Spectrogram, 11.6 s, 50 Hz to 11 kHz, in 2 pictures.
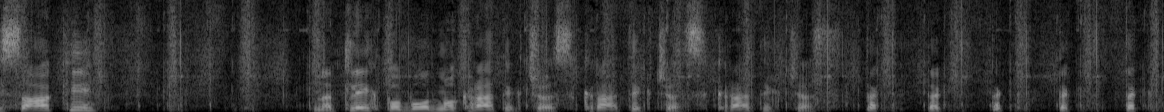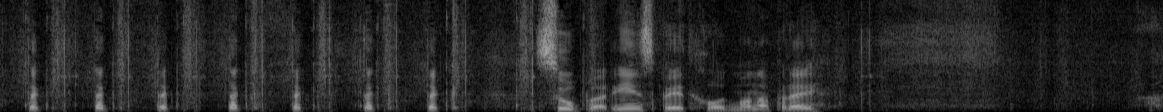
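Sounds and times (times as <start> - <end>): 
speech: 0.0 - 1.0, 1.6 - 10.1
footsteps of someone running in place as an exercise: 0.0 - 10.0.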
